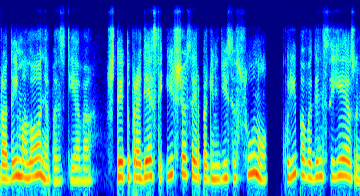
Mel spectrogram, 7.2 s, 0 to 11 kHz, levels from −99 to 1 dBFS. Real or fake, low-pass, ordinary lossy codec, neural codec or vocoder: fake; 7.2 kHz; Opus, 16 kbps; codec, 16 kHz, 6 kbps, DAC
